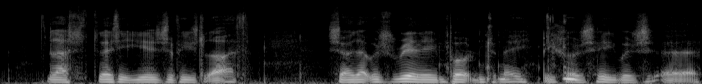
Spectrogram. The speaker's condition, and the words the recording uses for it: Tongue cancer surgery. It did leave me with speech problems and swallowing problems, which I still have to a certain extent.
